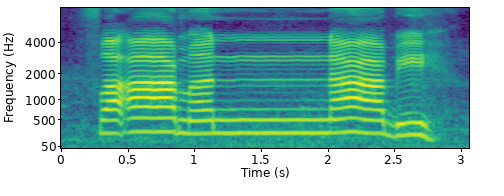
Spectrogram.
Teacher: جب ہم وقف کریں گے تو آخری حرف ہا ہے، اس کو ساکن کر دیں گے اور ایسے کہیں گے فآمنا بہ وَلَن نُشْرِكَ بِرَبِّنَا أَحَدًا۔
